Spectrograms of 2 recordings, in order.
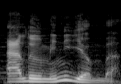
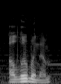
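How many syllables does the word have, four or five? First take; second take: five; four. First: The word is said with five syllables. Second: The word is said with four syllables. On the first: The speaker calls it wrong. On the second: The speaker calls it right.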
